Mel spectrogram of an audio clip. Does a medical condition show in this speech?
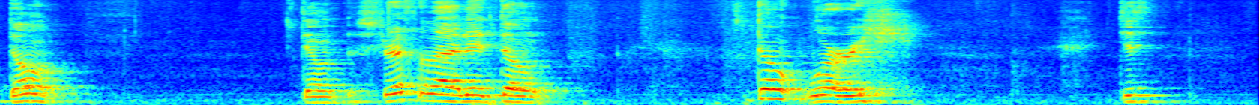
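Yes: cerebral palsy; diagnosed around 40 months, ongoing hippotherapy, therapy at children's rehabilitation institute (CRIT); age 12, almost 13, uses wheelchair.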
